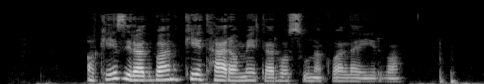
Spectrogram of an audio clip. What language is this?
Hungarian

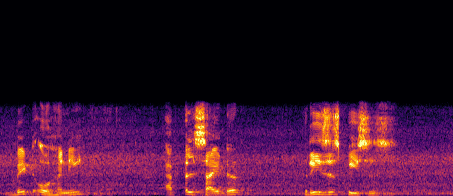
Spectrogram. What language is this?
Urdu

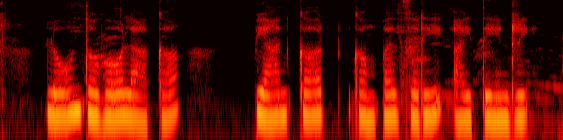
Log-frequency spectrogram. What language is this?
Kannada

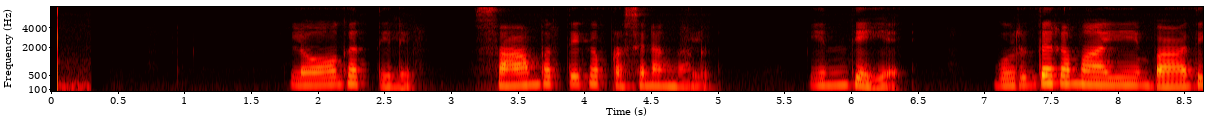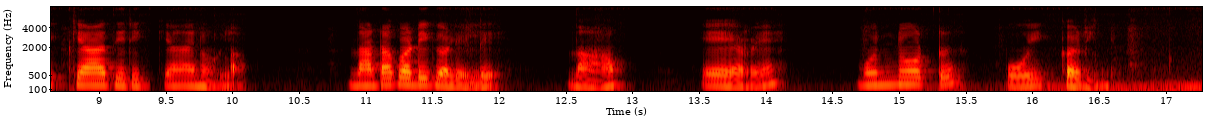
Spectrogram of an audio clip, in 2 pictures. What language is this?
Malayalam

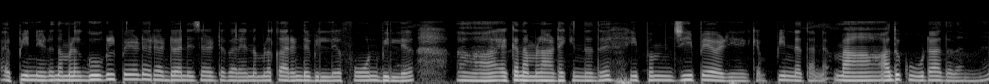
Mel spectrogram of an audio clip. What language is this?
Malayalam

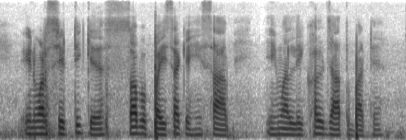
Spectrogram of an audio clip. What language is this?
Bhojpuri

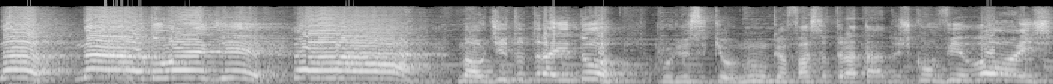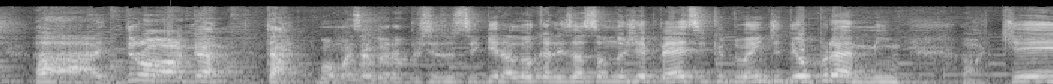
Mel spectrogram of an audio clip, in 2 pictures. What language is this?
Portuguese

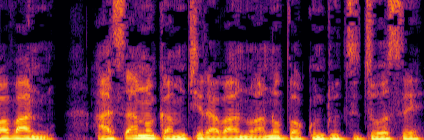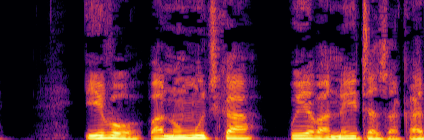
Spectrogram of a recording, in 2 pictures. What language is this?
Shona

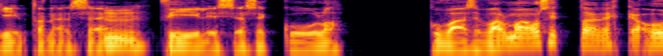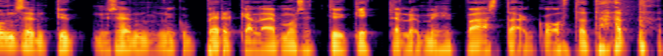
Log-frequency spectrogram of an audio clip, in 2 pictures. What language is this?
Finnish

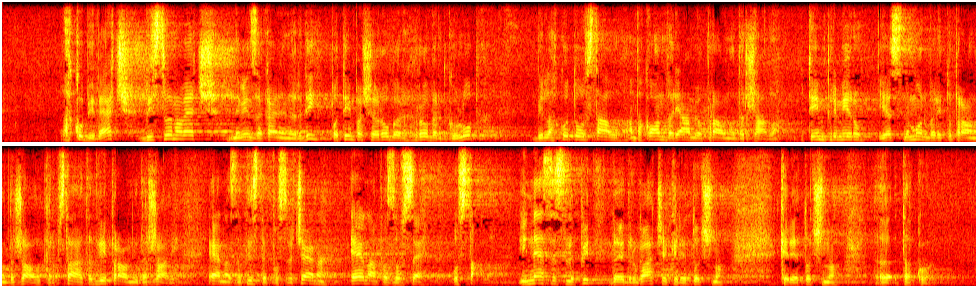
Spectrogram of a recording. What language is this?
Slovenian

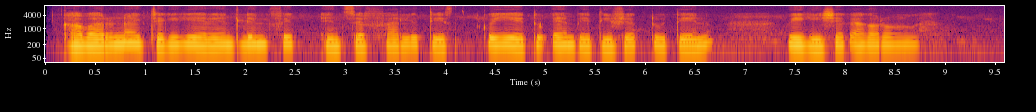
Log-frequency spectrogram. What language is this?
Kalenjin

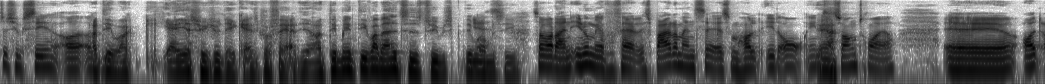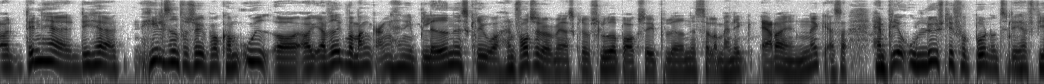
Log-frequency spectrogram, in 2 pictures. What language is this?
Danish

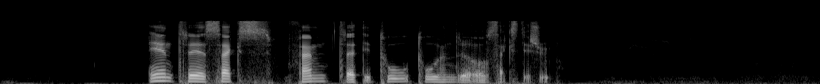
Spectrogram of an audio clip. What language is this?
Norwegian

